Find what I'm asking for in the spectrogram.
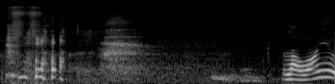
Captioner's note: sigh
